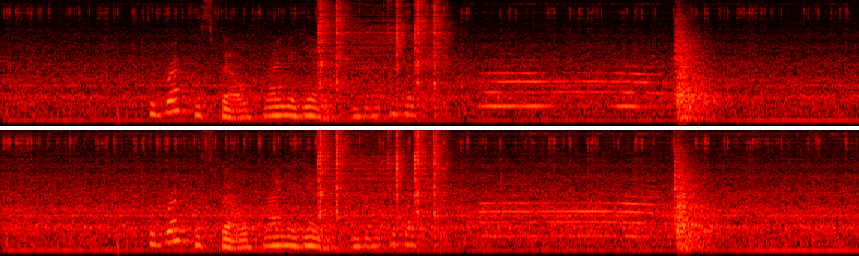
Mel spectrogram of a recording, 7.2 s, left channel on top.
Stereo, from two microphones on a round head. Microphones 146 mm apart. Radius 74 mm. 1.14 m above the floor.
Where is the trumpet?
65° right (ahead or behind), 2.5 m.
